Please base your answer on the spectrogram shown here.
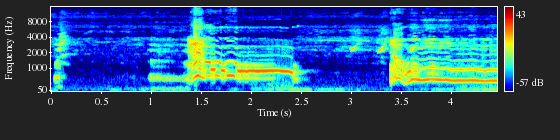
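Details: Angry dog giving two long, tonal, whining howl notes, each starting with a sharp yelp and then held steady, with silence between them.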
